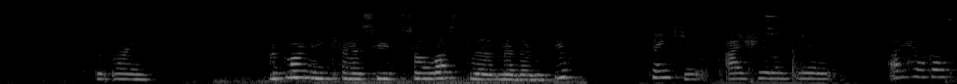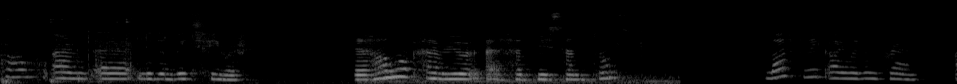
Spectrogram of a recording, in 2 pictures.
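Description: Another young girl answers calmly through a face mask, close by.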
